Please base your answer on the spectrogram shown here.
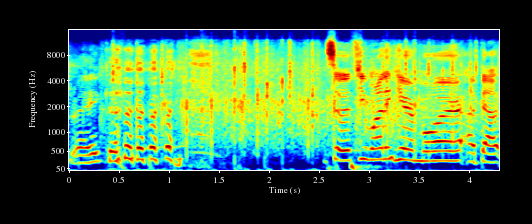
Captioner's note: audience claps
